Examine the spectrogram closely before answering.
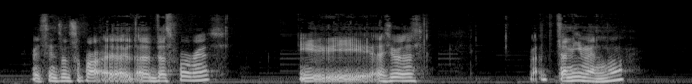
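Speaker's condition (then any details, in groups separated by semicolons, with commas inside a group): Duchenne muscular dystrophy; postural pain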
